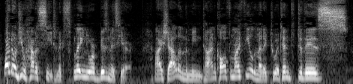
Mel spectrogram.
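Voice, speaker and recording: A man voicing a stuffy, pompous Edwardian gentleman adventurer narrating a pulp audiobook, formal and theatrical in manner. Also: a little high, sing-song, normal speed, breathy edge. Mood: dry, affronted.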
